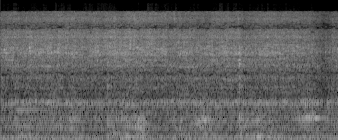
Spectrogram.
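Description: Wine boiling down in a pot on high heat while cooking cream of chicken and rice gives a steady, loud sizzling hiss that stays continuous throughout, with no voices.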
